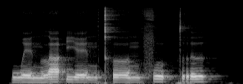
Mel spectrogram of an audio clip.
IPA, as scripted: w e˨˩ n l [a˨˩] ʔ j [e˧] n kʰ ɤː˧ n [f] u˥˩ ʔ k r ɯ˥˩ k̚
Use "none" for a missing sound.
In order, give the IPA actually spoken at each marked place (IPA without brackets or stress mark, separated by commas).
a˦˥, e˧, f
